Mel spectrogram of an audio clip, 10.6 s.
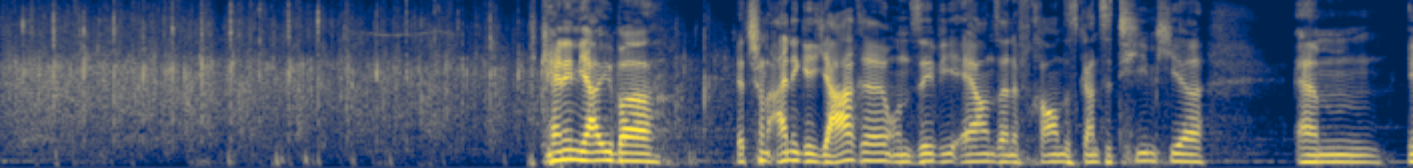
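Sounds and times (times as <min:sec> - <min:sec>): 
audience applause: 0:00.0 - 0:05.6
speech: 0:04.0 - 0:10.5.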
